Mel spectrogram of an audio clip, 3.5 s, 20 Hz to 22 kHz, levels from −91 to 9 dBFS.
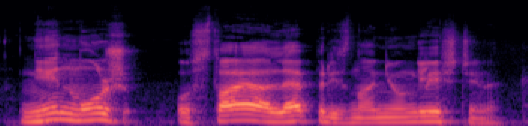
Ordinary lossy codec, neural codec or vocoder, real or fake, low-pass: none; none; real; 19.8 kHz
